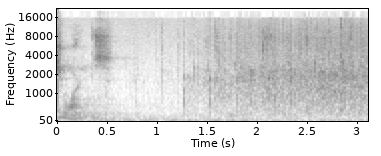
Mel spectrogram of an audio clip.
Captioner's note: applause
